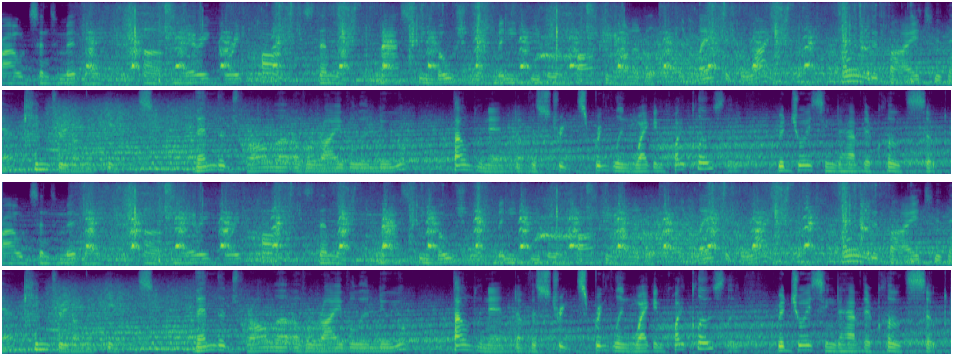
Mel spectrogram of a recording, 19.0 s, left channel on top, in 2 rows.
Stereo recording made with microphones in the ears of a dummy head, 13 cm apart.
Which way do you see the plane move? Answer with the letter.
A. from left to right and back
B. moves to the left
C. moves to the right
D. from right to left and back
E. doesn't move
B.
